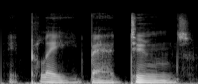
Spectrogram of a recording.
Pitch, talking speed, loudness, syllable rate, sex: 90 Hz, 120 wpm, -18 LUFS, 3.0 syllables/s, male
